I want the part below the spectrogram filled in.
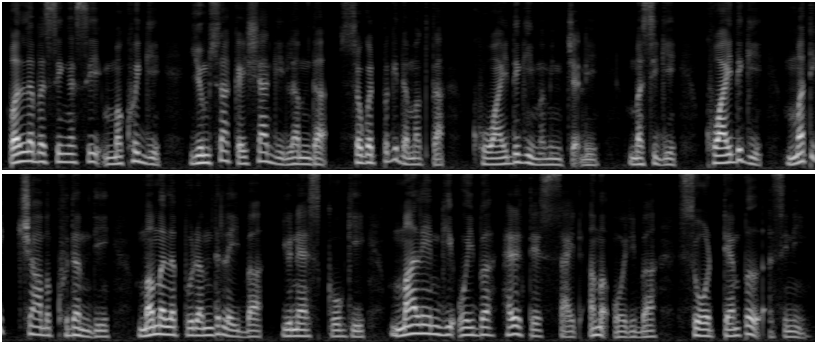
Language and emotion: Manipuri, neutral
